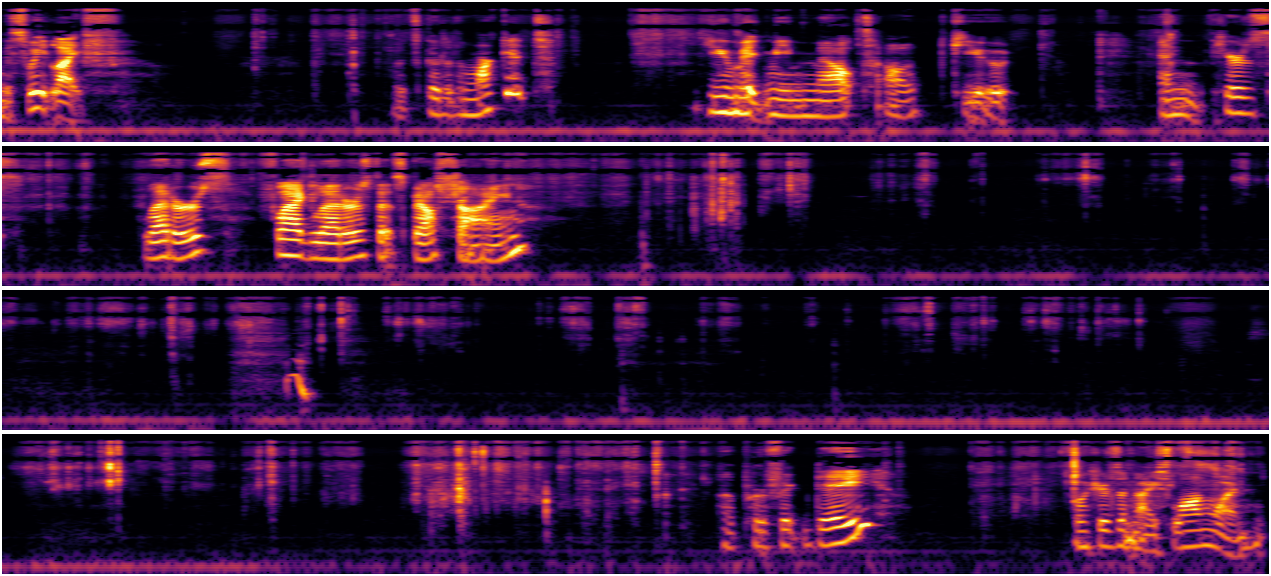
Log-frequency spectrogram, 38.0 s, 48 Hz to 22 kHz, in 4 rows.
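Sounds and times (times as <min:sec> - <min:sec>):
low steady hum: 0:00.0 - 0:38.0
paper rustling: 0:13.6 - 0:33.8, 0:35.8 - 0:38.0.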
